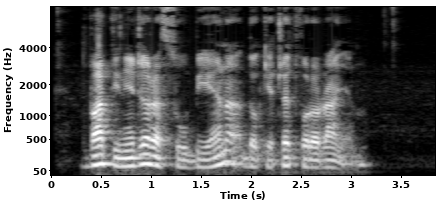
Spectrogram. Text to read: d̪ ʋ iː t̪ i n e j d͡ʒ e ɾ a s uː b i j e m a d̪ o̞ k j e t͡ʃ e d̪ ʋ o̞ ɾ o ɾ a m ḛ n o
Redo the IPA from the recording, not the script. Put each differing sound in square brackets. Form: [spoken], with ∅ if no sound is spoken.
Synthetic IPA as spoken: d̪ ʋ [aː] t̪ i n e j d͡ʒ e ɾ a s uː b i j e [n] a d̪ o̞ k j e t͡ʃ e [t̪] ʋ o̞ ɾ o ɾ a [ɲ] ḛ n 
